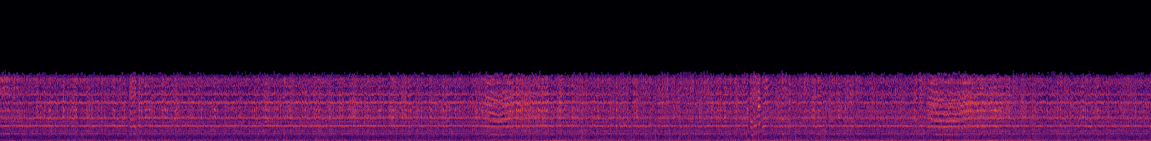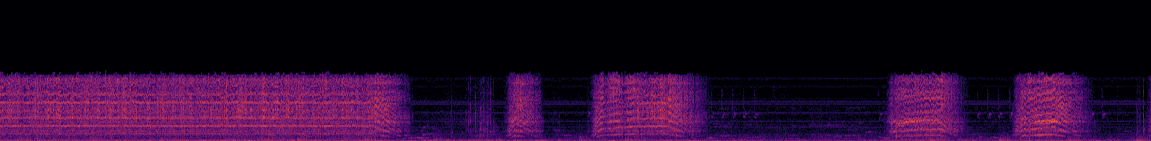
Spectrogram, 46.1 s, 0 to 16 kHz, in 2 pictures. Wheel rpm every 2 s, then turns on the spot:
230, 230, 240, 240, 230, 230, 230, 230, 230, 230, 230, 230, 230, 230, 230, 130, 20, 90, 90, 0, 80, 60, 30.
none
